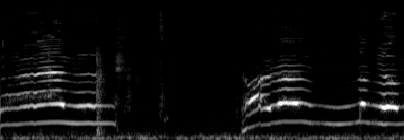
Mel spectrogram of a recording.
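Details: Domestic cat, a female, wailing in the morning at a neighbour cat in her garden: a sustained yowl, a short break, then a rising, wavering howl; a faint thump in the gap.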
